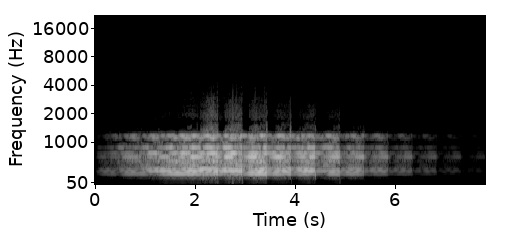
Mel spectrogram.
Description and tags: Neo Sweep
A light sweep effect useful for subtler transitions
